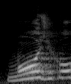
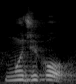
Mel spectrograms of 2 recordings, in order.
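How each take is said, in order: First: It is said as 'mauj ko'. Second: It is said as 'mujhko'. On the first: The speaker calls it wrong. "मौज को कोई शब्द नहीं होता" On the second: The speaker calls it right. "या तो मुझे शब्द होता है या मुझको"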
